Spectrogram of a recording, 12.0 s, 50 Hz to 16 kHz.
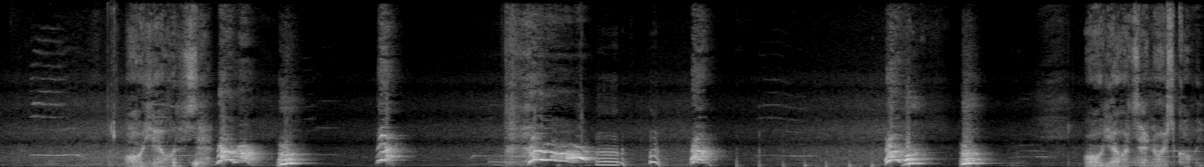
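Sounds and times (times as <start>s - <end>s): dog barking and whining: 2.1s - 4.2s, 4.8s - 8.2s, 8.8s - 10.1s.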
